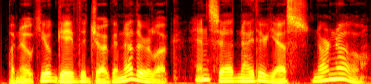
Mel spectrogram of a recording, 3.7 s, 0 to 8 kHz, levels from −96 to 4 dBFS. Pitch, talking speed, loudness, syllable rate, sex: 115 Hz, 195 wpm, -15 LUFS, 5.0 syllables/s, male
